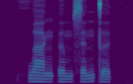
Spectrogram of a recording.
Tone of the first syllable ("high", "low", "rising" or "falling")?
low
